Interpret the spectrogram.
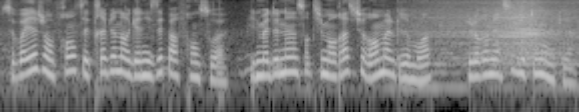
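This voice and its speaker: A young woman from Vietnam, a native Vietnamese speaker, calmly narrating a personal video diary as a visiting film student. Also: fairly high pitch, fast talker, noisy background. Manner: calm, reflective, first-person storytelling.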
